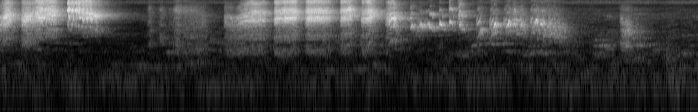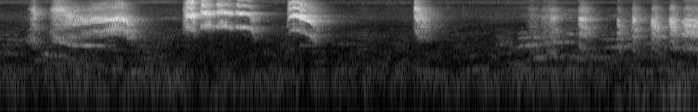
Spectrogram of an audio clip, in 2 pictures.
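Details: Loud long-tailed shrike song, a lure to restart singing in stressed or silent caged shrikes; long harsh grating bursts alternate with shorter scratchy notes and quick chattering phrases, with brief silences.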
